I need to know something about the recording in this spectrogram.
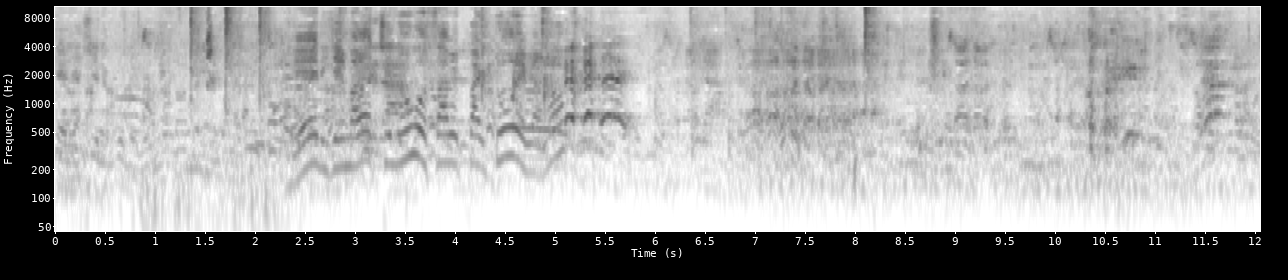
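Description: A crowd of spectators chatters and calls out nearby, outdoors.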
